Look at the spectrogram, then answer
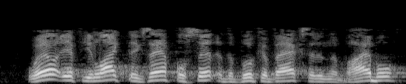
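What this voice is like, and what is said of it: Usual voice. Nothing is said of it.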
